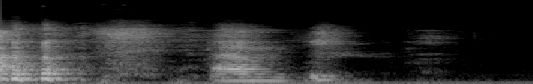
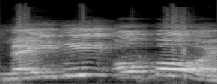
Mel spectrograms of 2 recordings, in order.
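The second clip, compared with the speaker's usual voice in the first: mock game-show announcer; 9 semitones higher, 10 dB louder than usual. Naming a mock quiz game.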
